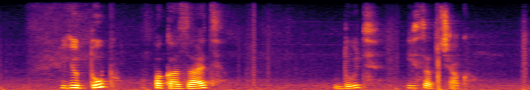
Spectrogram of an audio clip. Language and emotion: Russian, neutral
